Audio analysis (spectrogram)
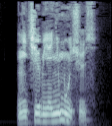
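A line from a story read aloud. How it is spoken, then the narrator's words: Sharp, fed-up reply. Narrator (Russian): резко ответил Рей, которому уже надоел этот разговор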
